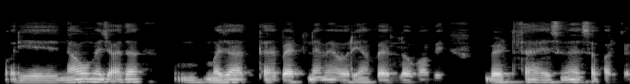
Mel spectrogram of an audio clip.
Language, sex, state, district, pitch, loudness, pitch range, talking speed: Hindi, male, Bihar, Jahanabad, 110 Hz, -18 LUFS, 100-115 Hz, 200 wpm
